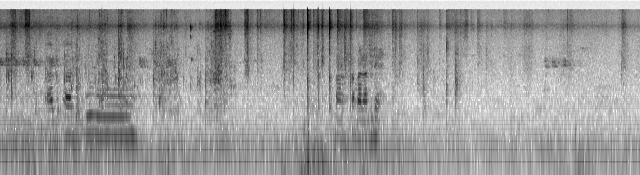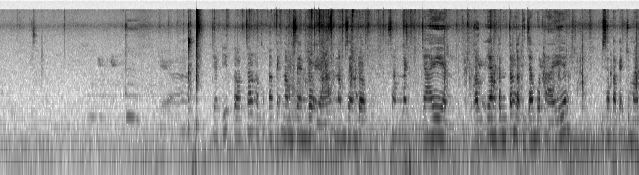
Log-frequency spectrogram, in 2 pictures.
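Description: Water swishes as a hand stirs it in a plastic tub.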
